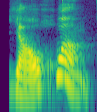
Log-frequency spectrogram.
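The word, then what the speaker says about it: 摇晃: Okay, so this time it's fourth tone, not third tone. We remember from before, right? 摇晃.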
